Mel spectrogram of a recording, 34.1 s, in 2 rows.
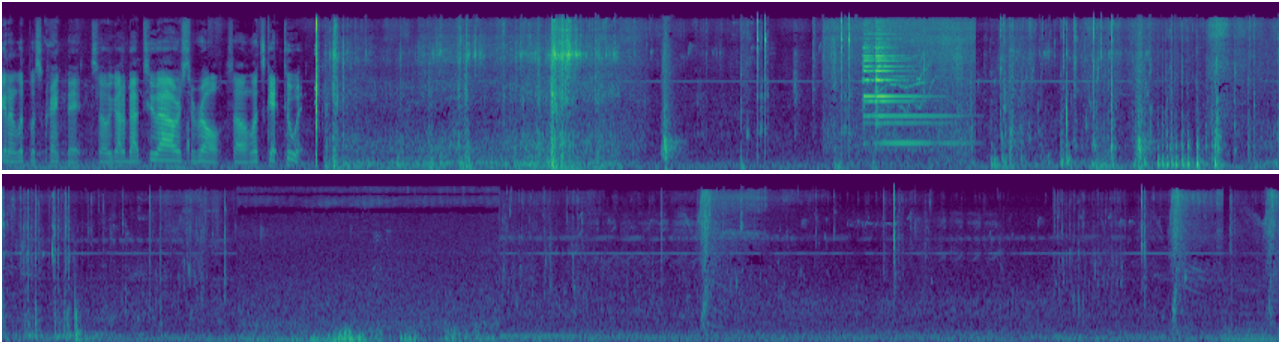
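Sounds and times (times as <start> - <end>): bell-like chime: 11.4 - 13.1
knocks and scrapes on kayak hull: 12.7 - 18.4.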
